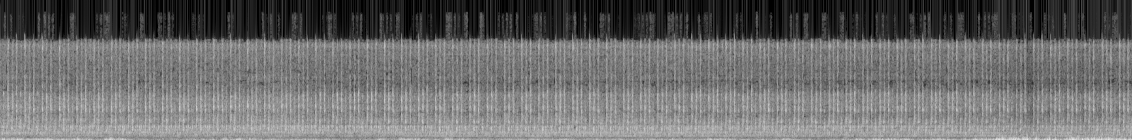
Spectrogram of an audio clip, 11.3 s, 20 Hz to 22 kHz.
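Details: Peugeot 307 2.0 EW10J4 engine idling with a fast light tapping over the hum, steady with idle speed, from camshafts knocking due to worn bearing seats and journals; camshaft knock.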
